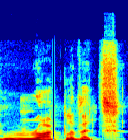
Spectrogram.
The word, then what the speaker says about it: Rockowitz: I'm gonna say that's Rocklevitz. That sound right, Susan? Rockowitz is what I would say. Yeah. Rockowitz.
